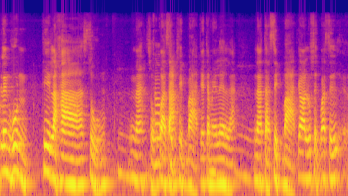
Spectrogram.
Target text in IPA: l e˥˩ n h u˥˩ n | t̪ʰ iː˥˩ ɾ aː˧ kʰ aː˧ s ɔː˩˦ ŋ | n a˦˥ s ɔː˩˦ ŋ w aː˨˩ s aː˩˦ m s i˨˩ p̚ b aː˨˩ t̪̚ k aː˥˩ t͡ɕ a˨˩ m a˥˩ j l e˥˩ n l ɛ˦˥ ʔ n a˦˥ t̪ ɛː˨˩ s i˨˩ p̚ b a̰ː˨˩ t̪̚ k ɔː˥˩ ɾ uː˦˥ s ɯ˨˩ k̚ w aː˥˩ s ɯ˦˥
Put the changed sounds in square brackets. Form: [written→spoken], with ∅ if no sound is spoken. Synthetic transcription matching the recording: l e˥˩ n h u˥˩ n | t̪ʰ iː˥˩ ɾ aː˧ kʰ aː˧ s [ɔː˩˦→uː˩˦] ŋ | n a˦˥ s [ɔː˩˦→uː˩˦] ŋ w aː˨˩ s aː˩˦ m s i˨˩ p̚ b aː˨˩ t̪̚ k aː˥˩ t͡ɕ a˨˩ m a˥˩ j l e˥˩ n l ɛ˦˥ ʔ n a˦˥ t̪ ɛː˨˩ s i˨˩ p̚ b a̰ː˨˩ t̪̚ k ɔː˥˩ ɾ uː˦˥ s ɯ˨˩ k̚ w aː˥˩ s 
